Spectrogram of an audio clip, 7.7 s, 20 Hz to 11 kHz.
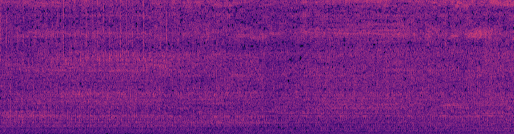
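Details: BMW E61 525d LCI diesel at idle: steady idle with an even clatter about three beats a second and a faint hiss on top; engine noise, turbo suspected, cause unclear.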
